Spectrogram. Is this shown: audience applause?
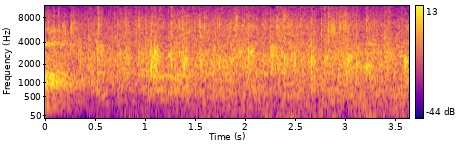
yes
